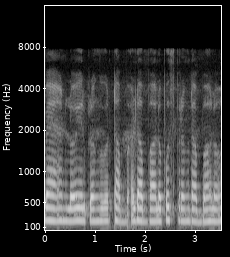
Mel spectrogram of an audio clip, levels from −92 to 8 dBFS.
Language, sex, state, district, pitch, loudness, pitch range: Telugu, female, Andhra Pradesh, Chittoor, 200 Hz, -16 LUFS, 195-205 Hz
